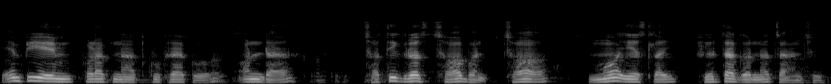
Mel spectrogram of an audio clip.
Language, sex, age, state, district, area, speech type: Nepali, male, 30-45, West Bengal, Darjeeling, rural, read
